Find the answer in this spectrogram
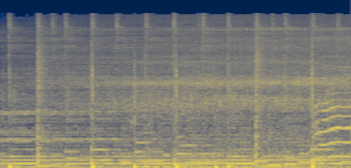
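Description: Background music with a steady drum beat and held notes.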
